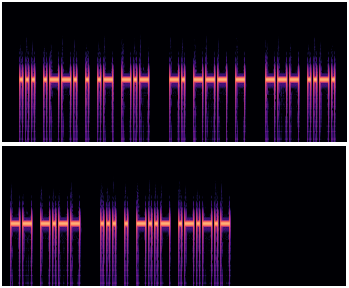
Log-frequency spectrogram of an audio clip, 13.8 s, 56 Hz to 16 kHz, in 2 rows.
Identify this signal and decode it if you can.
Morse code, heard as a keyed tone, about 20 wpm, 700 Hz. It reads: SPEAK NOT OF MY SEX.
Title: Sentences from Top 1600 Words 20wpm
